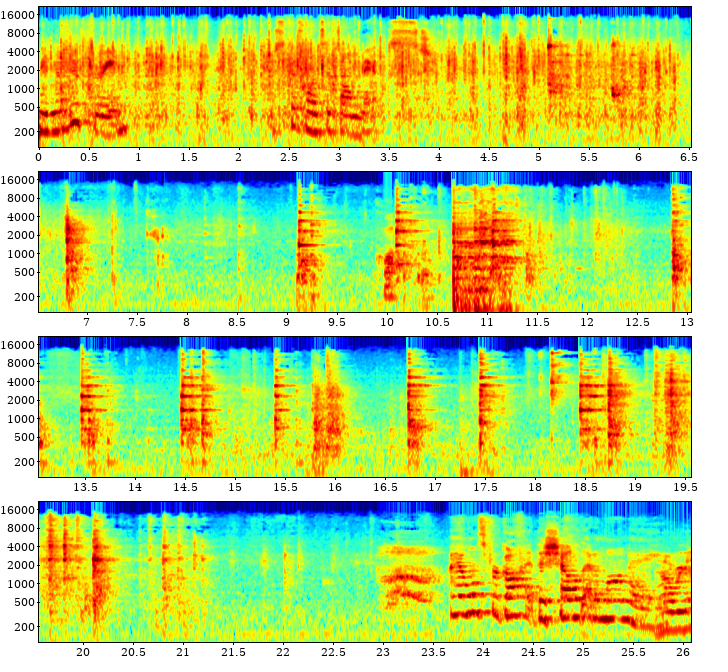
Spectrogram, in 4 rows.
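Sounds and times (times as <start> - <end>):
dishes clinking against glassware: 9.1 - 11.5, 12.8 - 16.0, 16.7 - 21.3.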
